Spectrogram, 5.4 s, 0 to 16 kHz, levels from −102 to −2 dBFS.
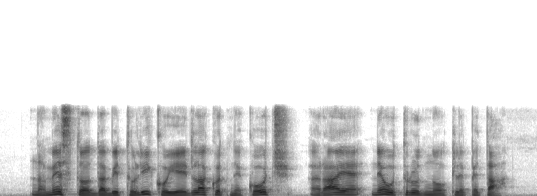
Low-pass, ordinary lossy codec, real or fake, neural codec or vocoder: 7.2 kHz; none; real; none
